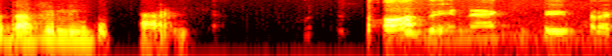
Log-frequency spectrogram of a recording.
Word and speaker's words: Libeskind: o arquiteto é o Davi Libeskind, né? É assim que Isso. pronuncia? Davi Libeskind.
